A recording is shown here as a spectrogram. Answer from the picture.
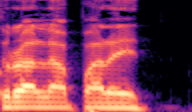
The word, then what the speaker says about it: Contra la pared: Contra la pared. So it means back against the wall. – Okay. – So Contra la pared.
